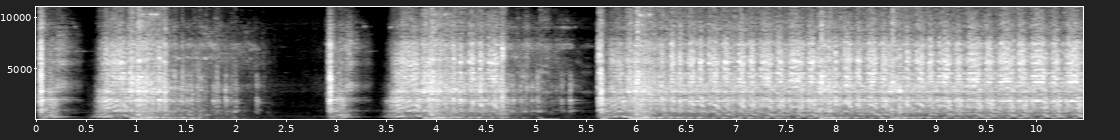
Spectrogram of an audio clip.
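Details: John Deere X485 lawn tractor project, fresh fuel after condensation in tank, plugs checked; several short cranking bursts stumble and die before catching to ragged idle; weak battery, owner suspects fuel starvation, possibly tank air pressure.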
